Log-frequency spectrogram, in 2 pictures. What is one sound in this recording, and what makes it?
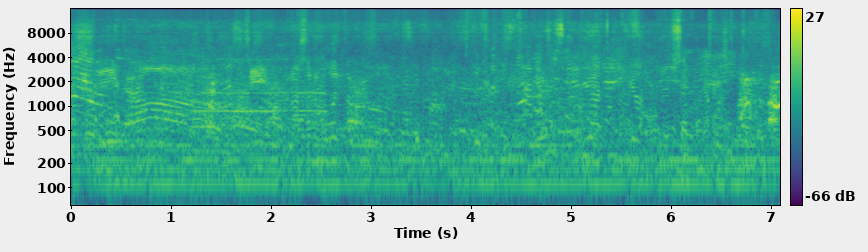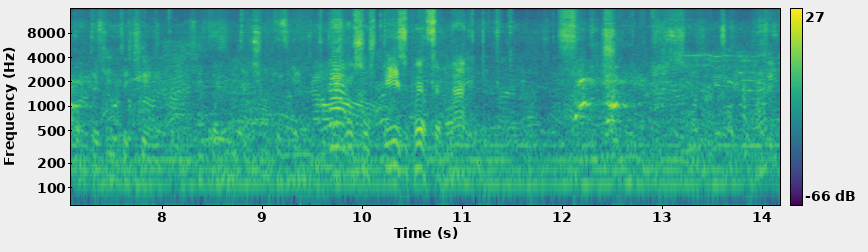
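A crowd of adult men and women chatters close by outdoors.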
